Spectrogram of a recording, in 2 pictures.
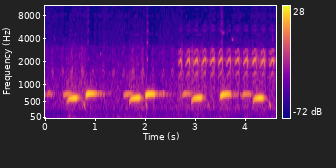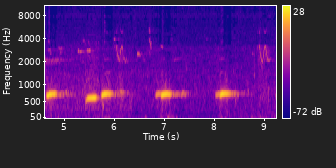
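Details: Painted-snipe calling its flock with steady, mellow hoots. Each hoot is followed by a sliding, downturned note, repeated about once a second. A rapid burst of higher, stacked chirps overlaps midway.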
